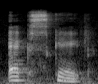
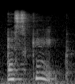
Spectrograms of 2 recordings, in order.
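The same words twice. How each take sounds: First: The word begins with an x sound. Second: The word begins with a plain s sound. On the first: The speaker calls it wrong. "for some reason we think there has to be a little X in there" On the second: The speaker calls it right. "But it's just escape. No X"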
